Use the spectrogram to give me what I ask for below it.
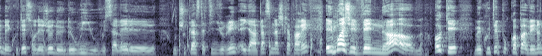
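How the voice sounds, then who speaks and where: Excitable young man with a lively voice. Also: on the high side. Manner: excitable, exclaims and laughs at items. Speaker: YouTuber unboxing a subscription box. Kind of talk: casual unboxing vlog.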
